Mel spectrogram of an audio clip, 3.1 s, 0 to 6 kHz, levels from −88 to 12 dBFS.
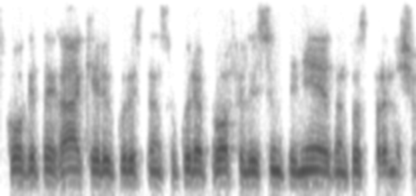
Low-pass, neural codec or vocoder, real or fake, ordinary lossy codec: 5.4 kHz; none; real; Opus, 16 kbps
